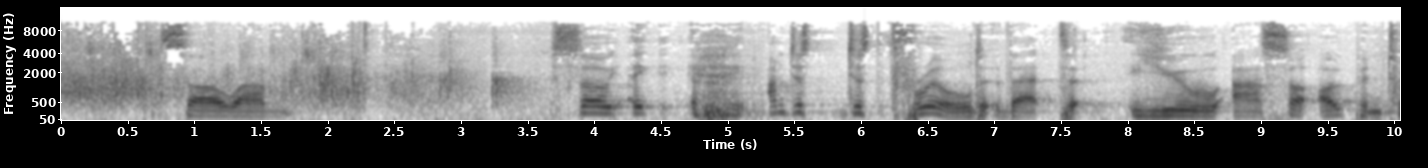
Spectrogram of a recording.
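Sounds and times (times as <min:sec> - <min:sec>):
crowd applause: 0:00.0 - 0:03.5
speech: 0:00.9 - 0:01.9, 0:03.7 - 0:10.0.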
